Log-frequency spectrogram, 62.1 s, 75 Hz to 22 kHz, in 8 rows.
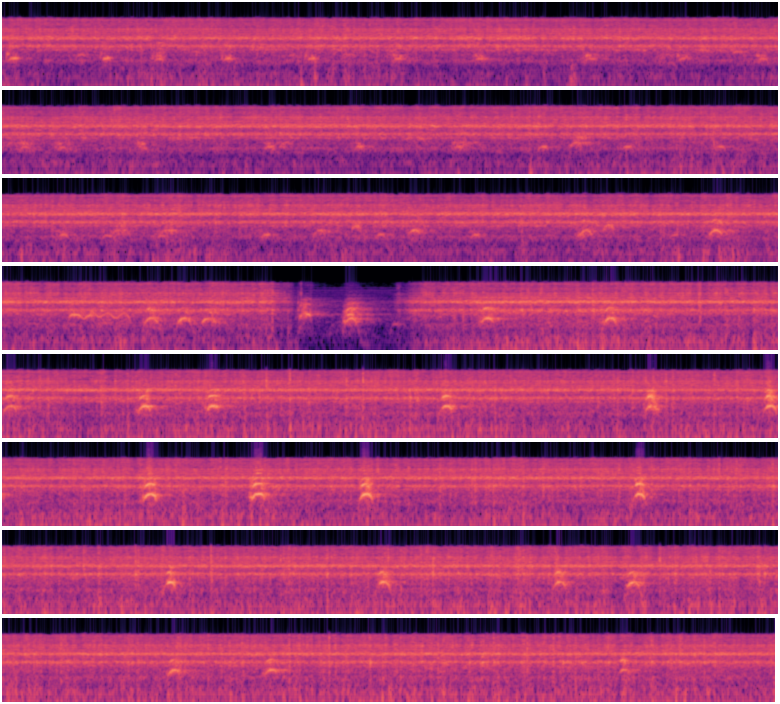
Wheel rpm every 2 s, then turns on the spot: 110, 110, 120, 110, 110, 110, 120, 110, 120, 110, 110, 110, 110, 30, 110, 110, 110, 120, 120, 110, 110, 110, 110, 110, 110, 120, 110, 120, 110, 110, 120.
none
